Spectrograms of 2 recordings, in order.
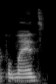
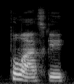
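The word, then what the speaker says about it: Pulaski: already looked up because he called her palaski and I called her palansky and I was confirming who was correct how to say it palaski okay I I said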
